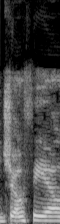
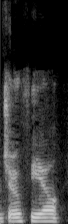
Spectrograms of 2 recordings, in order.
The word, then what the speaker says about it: Jophiel: Last show we had a beautiful visitation by Archangel Jophiel or Iophiel, depending on the tradition and how you might pronounce that, but I call her Jophiel.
